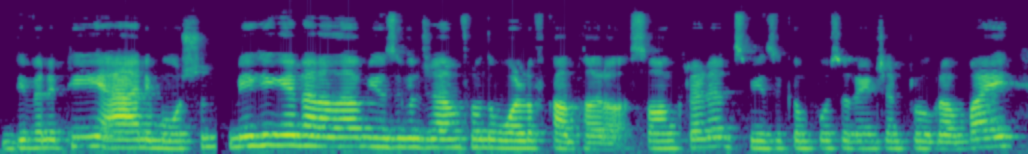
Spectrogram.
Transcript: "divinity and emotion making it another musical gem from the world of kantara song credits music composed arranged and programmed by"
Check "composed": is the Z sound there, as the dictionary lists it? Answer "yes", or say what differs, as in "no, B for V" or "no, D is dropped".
no, S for Z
